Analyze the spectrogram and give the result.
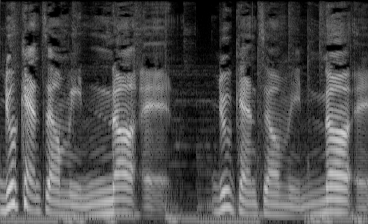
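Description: A woman's very deep, low voice with ordinary pitch variation, a dry sound with no echo, and faint music in the background. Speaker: beauty vlogger. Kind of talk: casual voice-over hair tutorial. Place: home room. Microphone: phone near.

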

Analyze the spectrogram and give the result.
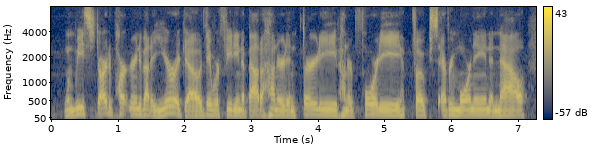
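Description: A man's monotone, flat delivery at a moderate pace, with hardly any pauses and a dry sound with no echo. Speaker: pastor, podcaster, interview guest. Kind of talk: interview answer. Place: home room. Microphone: studio mic.

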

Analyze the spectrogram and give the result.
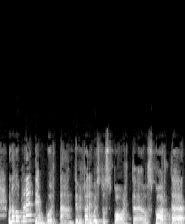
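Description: A woman's fairly high, somewhat breathy voice at a very slow pace. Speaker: interviewer. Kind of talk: casual interview. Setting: video call. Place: home room. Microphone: phone near.

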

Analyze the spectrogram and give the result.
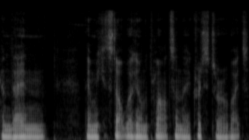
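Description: Recorded dry and close with no echo, a man with a fairly low pitch speaks in a relaxed tone, his voice dark, mellow and somewhat breathy. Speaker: gaming streamer. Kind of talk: live gameplay commentary. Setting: home streaming setup. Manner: relaxed, rambling with many fillers.

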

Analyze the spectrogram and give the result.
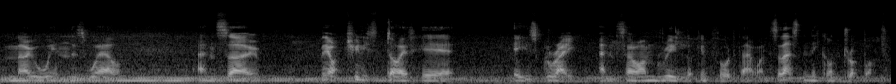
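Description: Loud background noise sits under the speech. The pace is moderate, with long, frequent pauses. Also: man, ordinary pitch variation. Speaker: dive guide or vlogger. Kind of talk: tutorial-style explanation. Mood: enthusiastic, looking forward.

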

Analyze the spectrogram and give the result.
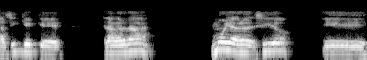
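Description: Against a quiet background, a man with a fairly high pitch talks with ordinary pitch variation. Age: 70s. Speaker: chamber of commerce president; host of federation webinar. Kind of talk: closing remarks. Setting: video call. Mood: grateful, warm. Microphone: video call.

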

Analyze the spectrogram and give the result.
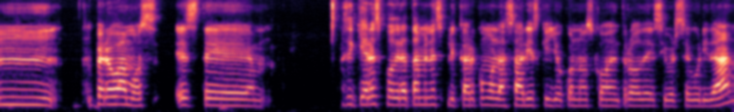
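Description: Speaking in a northern Mexican accent over a quiet background, a woman uses a medium pitch, a moderate pace, and monotone, flat intonation. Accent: northern Mexican (Sinaloa). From northern Mexico, Culiacán, Sinaloa; Sinaloa, Mexico. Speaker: software engineer, cybersecurity specialist; guest. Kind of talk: interview. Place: home room.

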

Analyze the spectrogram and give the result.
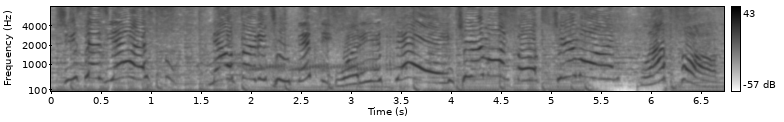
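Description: Over loud background music, a woman speaks with an American accent in a dry sound with no echo. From Portland, Oregon. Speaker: benefit auctioneer. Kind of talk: charity auction bid calling. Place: hall.

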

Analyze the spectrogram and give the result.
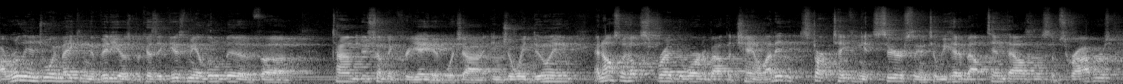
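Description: A man at a very fast pace and very even loudness, with audible room echo and light background noise. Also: ordinary pitch variation. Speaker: channel host. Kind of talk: casual vlog intro to camera. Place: garage.

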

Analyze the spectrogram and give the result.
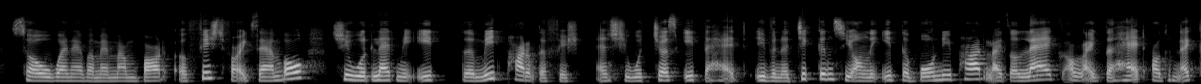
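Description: In a Vietnamese accent, a woman speaks at a moderate pace with lively intonation over a quiet background. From rural Vietnam. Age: 20s. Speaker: YouTuber. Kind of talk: casual vlog storytelling. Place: home room. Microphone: lapel.

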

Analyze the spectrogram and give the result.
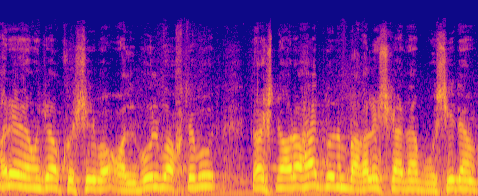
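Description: Faint music plays behind a man who speaks at a very fast pace and high pitch, with ordinary pitch variation. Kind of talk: interview answer. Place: home room.

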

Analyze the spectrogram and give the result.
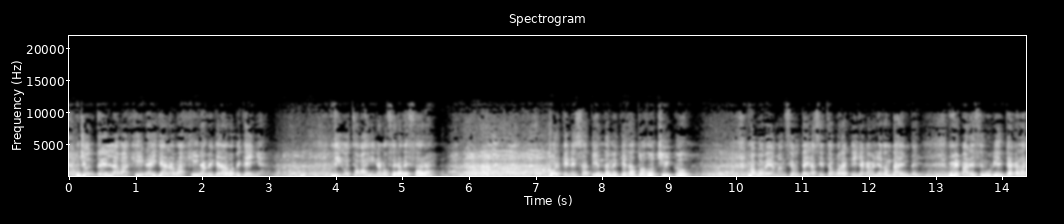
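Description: At a fairly quick pace but with long, frequent pauses, a man speaks at an extremely high pitch with ordinary pitch variation, and noticeable background noise can be heard. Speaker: stand-up comedian. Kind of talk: stand-up comedy monologue to live audience. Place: beach. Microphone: camera far.

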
